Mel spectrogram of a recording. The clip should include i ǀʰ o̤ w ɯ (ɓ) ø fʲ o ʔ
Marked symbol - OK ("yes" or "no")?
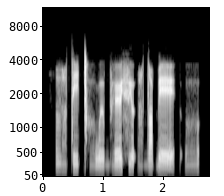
no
